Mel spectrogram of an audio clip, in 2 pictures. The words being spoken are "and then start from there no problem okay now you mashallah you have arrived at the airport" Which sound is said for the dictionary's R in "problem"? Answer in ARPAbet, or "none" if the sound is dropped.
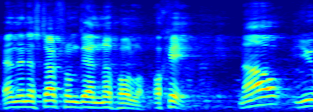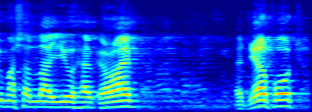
none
